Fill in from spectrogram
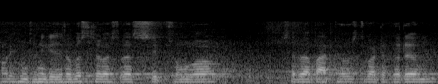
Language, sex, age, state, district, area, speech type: Bodo, male, 30-45, Assam, Chirang, rural, spontaneous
